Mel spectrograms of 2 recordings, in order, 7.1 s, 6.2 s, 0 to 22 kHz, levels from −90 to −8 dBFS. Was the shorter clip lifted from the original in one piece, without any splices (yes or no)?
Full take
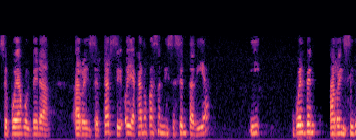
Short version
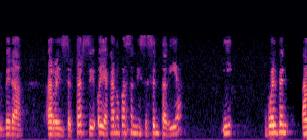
yes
